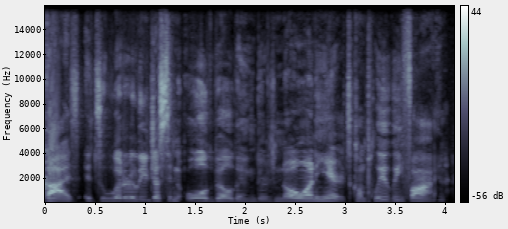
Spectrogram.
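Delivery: plain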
